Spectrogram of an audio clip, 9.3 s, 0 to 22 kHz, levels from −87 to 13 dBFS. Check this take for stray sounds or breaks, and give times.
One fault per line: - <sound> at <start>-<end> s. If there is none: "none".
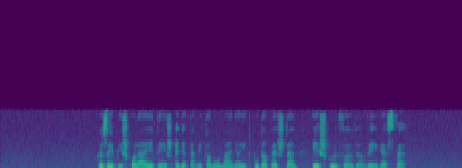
none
